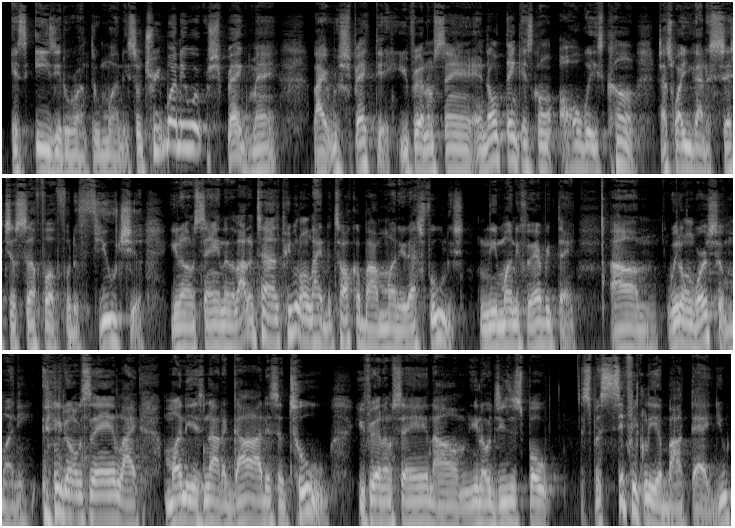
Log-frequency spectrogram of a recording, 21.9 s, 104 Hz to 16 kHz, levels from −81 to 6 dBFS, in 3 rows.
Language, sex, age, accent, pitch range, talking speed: English, male, 40-59, American, 95-115 Hz, 265 wpm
